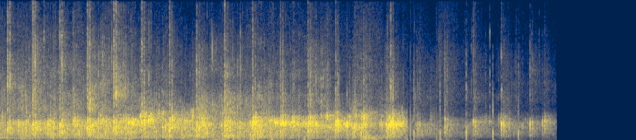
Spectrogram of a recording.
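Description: Audience applauding, a steady dense clapping that is cut off abruptly about five and a half seconds in.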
